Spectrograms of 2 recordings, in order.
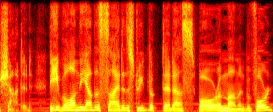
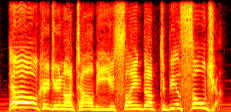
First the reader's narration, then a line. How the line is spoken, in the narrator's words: She shouted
